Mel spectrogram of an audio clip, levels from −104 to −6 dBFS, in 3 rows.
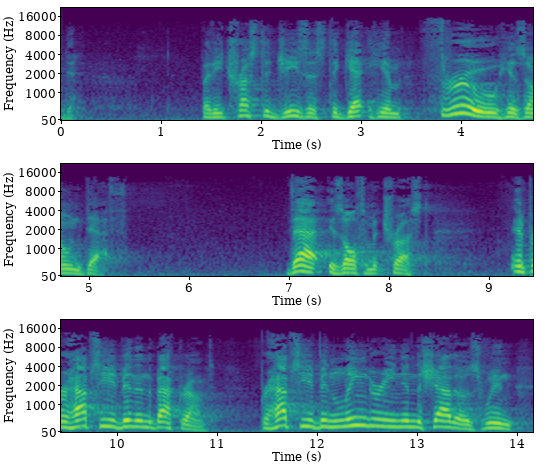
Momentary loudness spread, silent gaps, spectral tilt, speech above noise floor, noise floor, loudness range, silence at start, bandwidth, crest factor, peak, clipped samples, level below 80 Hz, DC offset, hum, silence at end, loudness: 11 LU; none; -7 dB/octave; 43 dB; -67 dBFS; 3 LU; 0 s; 14 kHz; 18 dB; -8 dBFS; under 0.1%; -66 dBFS; under 0.1%; none; 0.2 s; -25 LUFS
